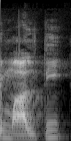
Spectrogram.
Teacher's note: ल आधा होगा बोलने में, लेकिन ल पूरा लिखा जाता है, यहाँ अ का उच्चारण नहीं हो रहा है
